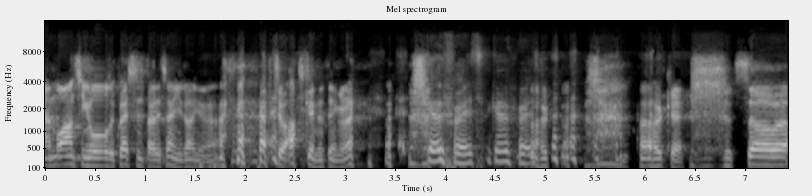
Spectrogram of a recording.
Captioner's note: laughter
